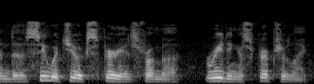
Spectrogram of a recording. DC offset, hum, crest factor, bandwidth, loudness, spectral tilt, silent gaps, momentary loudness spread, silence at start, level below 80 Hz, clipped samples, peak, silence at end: under 0.1%; none; 16 dB; 8 kHz; -22 LUFS; -3 dB/octave; none; 10 LU; 0 s; -72 dBFS; under 0.1%; -6 dBFS; 0.1 s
